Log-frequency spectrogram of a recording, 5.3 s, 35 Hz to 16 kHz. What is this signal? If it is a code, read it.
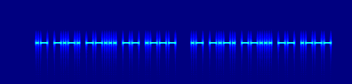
Morse code, heard as a keyed tone, about 34 wpm, 700 Hz. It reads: AC7MJ AC7MJ
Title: USA Call Signs Repeated 2x 35wpm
